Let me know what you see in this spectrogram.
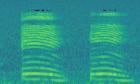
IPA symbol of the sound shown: m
